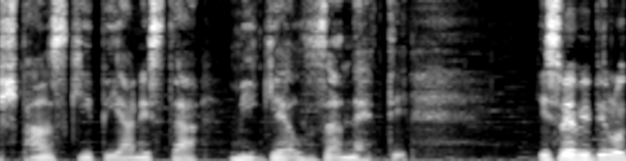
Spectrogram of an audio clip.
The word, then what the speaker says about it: Miguel: Ali s izvorno španskim imenom Miguel, koje se bez izuzetka na srpskom izgovara Miguel, i kad je portugalsko, godinama imamo teškoće. Model prema kojem bi se izgovor ovog imena mogao zapamtiti je ime slavnog španskog pisca Don Quixota, Miguel de Cervantes, potom ime bivšeg čuvenog španskog bicikliste Miguel Indurain, pa Miguel de Unamuno, kako se zvao španski pisac i filozof.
